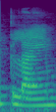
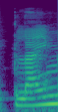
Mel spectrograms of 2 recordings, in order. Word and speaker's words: climb: Okay, इसको हमने क्लाइंब नहीं रीड करना है, इसको थंब नहीं पढ़ना है। ओके, ये थंब है, ये क्लाइम है और ये लिम है।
